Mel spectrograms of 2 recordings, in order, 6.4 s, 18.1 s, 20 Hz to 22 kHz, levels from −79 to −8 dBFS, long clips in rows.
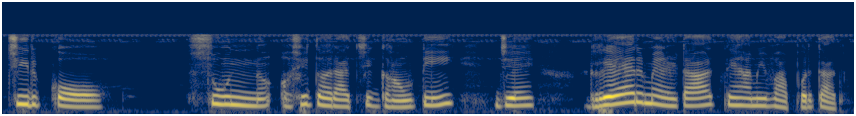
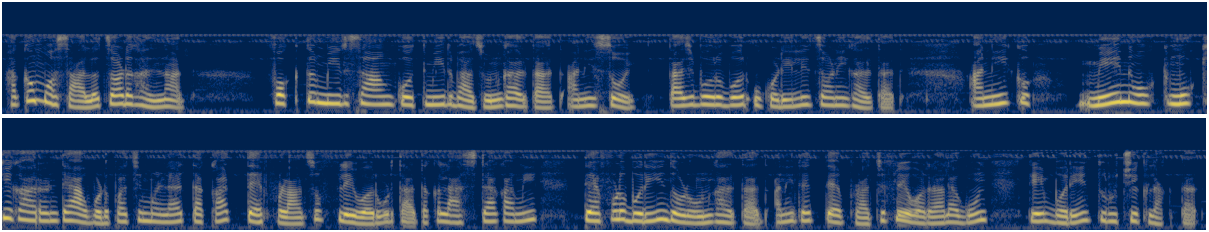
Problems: none marked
